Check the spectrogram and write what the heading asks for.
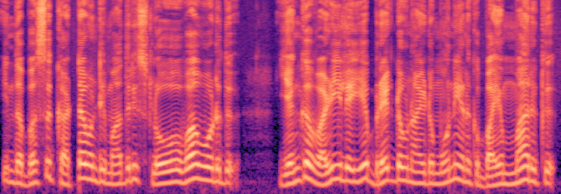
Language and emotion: Tamil, fearful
